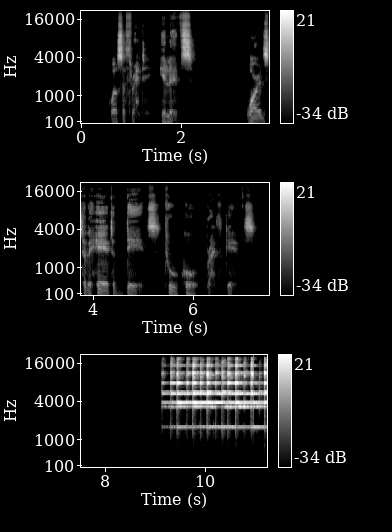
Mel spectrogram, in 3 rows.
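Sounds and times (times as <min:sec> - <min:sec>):
speech: 0:00.6 - 0:02.3, 0:03.3 - 0:07.3
bell ringing rapidly: 0:09.1 - 0:11.2.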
